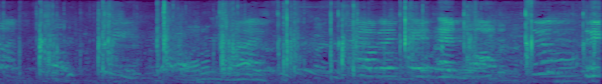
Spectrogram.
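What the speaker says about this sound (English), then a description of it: "Clap." Staff party in the desert in Dubai, a crowd clapping along in repeated bursts amid cheering and loud talk, with shouts and voices over the clapping throughout.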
